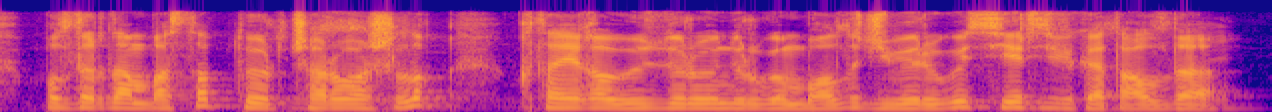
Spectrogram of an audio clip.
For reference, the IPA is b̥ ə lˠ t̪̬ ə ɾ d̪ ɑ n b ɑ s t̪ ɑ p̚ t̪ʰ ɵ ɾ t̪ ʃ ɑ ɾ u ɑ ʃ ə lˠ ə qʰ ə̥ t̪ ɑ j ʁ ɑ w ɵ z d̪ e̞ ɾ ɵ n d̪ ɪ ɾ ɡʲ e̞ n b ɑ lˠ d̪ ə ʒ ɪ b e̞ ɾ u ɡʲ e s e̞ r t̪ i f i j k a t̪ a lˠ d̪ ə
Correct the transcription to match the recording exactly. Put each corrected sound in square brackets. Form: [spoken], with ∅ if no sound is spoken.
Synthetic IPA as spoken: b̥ ə lˠ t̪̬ ə ɾ d̪ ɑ n b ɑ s t̪ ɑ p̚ t̪ʰ ɵ ɾ t̪ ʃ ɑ ɾ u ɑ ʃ ə lˠ ə qʰ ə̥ t̪ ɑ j ʁ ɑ w ɵ z d̪ e̞ ɾ ɵ n d̪ ɪ ɾ ɡʲ e̞ n b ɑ lˠ d̪ ə ʒ ɪ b e̞ ɾ u ɡʲ e s e̞ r t̪ i f i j k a t̪ [ɑ] lˠ d̪ ə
